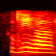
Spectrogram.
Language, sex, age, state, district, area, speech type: Hindi, male, 18-30, Rajasthan, Bharatpur, urban, conversation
